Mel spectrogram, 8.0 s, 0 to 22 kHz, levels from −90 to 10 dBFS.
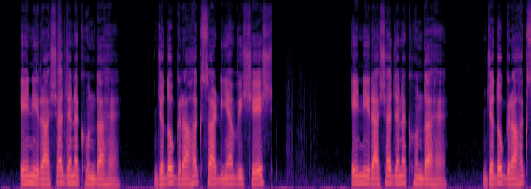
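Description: From 0.84 to 1.15 s and again from 4.29 to 4.78 s the speech breaks into loose connector crackle: a worn contact opens and closes irregularly, chopping the signal into scratchy pops. Unlike steady hiss or evenly spaced buffer clicks, these bursts are ragged and clustered.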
